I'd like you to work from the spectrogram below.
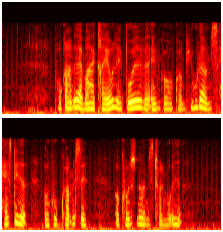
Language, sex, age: Danish, female, 43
